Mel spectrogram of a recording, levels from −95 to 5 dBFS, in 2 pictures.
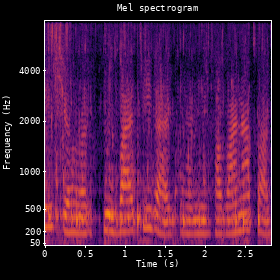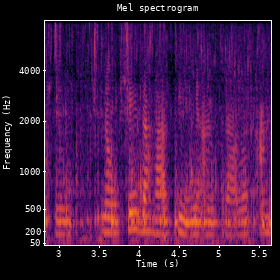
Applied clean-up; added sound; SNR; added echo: neural mask model RNNoise.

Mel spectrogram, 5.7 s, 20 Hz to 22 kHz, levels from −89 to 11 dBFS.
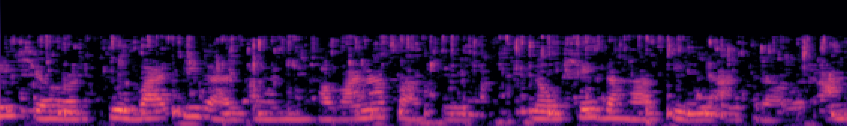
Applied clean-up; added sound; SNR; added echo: classical method Wiener filter.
